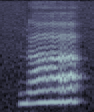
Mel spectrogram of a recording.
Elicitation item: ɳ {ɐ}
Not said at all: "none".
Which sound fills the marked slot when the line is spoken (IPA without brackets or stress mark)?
a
